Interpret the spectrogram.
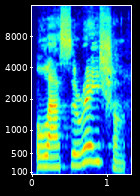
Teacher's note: your secondary stress is sounding really good, it's right in the middle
